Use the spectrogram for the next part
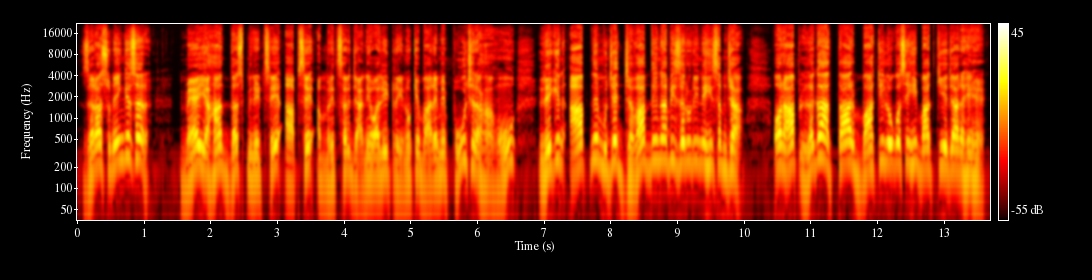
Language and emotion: Hindi, angry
